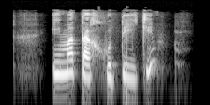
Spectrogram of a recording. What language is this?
Chiquián Ancash Quechua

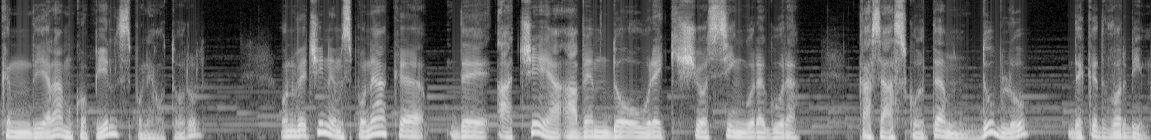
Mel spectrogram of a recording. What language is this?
Romanian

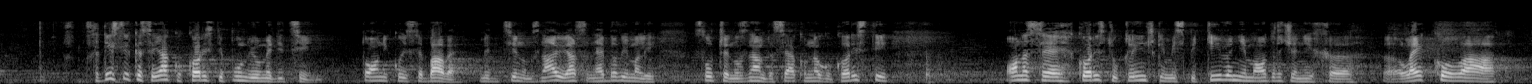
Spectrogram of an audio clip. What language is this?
Serbian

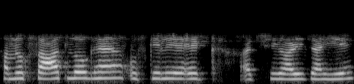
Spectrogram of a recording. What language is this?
Urdu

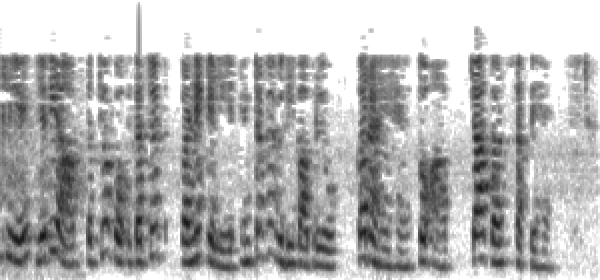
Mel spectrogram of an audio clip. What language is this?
Hindi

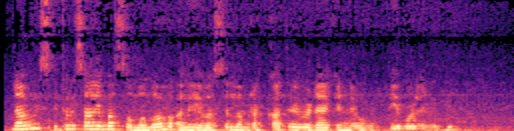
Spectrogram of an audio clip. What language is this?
Divehi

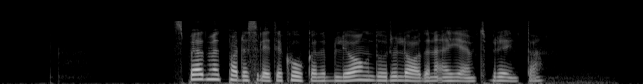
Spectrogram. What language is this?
Swedish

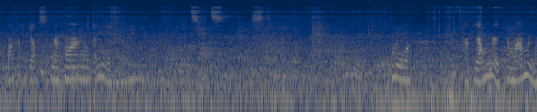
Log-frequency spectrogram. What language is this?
Vietnamese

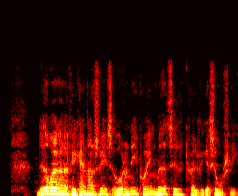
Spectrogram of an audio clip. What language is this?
Danish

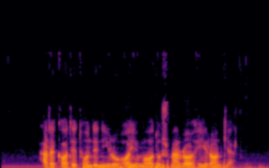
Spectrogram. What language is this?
Persian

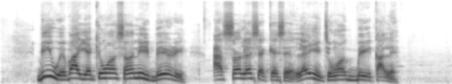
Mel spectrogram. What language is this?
Yoruba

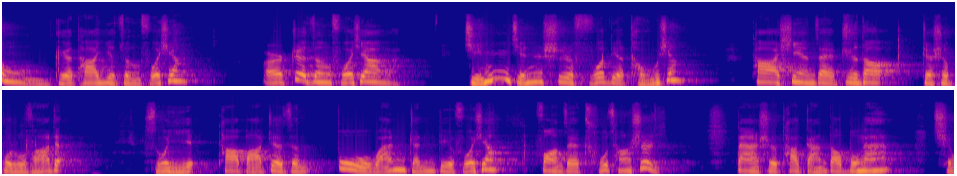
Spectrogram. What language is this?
Chinese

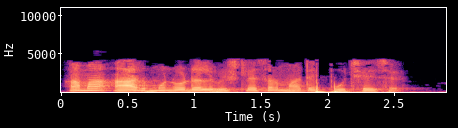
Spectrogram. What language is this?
Gujarati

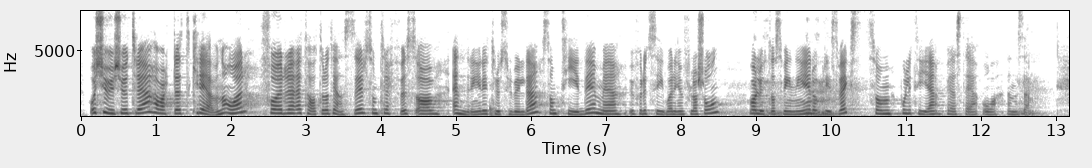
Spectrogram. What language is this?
Norwegian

